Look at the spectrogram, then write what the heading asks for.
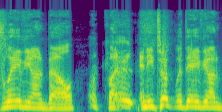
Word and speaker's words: Le'Veon Bell: eyes uh they had leavon Bell as the lead back and I pronounce it that way because that's how my son qu Quest would he thought his name was leavon Bell it's Le'Veon Bell but and he took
